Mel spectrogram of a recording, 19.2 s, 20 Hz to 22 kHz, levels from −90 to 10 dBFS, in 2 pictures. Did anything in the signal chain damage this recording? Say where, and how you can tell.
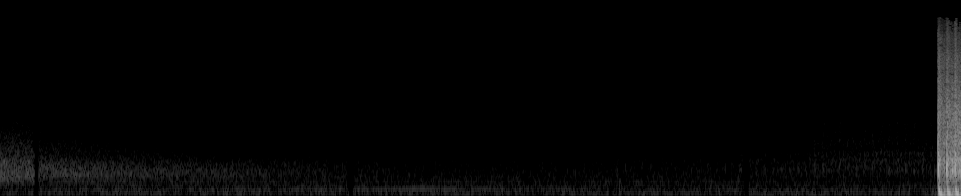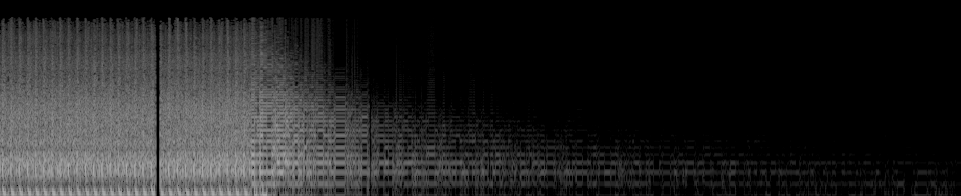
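Yes. Damaged data in a compressed stream at 0.30–0.38, 3.45–3.48, 7.41–7.47, 11.13–11.21 and 13.29–13.33 s: brief disruptions as the decoder loses frame sync.

Robotic sound from repeated short buffers from 12.12 s to the end: a rigid 200 Hz buzz replaces most of the sound, likely a driver repeating 5 ms buffers because audio arrives late.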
